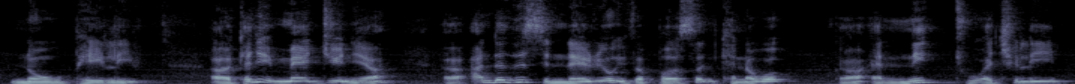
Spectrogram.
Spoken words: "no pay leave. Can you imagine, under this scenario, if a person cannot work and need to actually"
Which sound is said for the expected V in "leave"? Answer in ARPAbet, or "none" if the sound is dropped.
F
